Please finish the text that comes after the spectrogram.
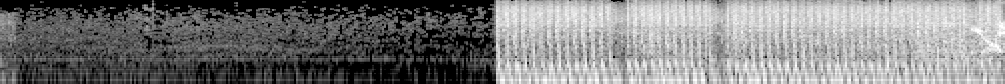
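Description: Video game gunfire from a turret: after about five seconds of quiet hum, continuous rapid machine-gun bursts erupt and roar loud and unbroken to the end.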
